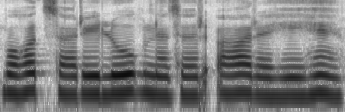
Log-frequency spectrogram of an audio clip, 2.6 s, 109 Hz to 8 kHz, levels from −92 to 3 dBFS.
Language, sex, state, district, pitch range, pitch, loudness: Hindi, female, Himachal Pradesh, Shimla, 215-225 Hz, 220 Hz, -13 LUFS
